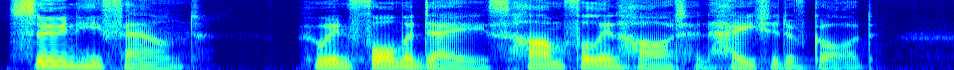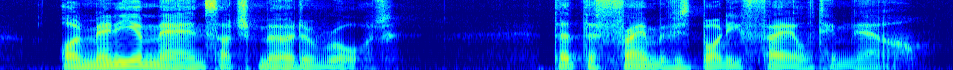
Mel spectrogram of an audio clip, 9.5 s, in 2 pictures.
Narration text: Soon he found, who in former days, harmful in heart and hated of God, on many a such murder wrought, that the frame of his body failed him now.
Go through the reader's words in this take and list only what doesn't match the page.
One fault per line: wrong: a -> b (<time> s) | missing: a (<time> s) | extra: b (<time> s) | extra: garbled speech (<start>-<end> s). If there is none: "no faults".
extra: man (5.5 s)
